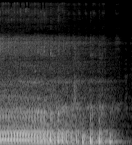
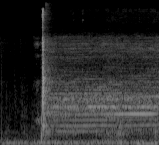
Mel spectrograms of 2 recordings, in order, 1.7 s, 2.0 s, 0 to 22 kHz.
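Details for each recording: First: Icebear Maddog 50cc scooter running off an electric fuel pump with a new carburetor: rapid popping firing for about a second, then beats slow and it dies; the carb needs tuning. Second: Icebear Maddog 50cc scooter with added electric fuel pump and new carburetor, key switched on; relay click then a steady, even high-pitched buzz as the pump primes and moves fuel normally.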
